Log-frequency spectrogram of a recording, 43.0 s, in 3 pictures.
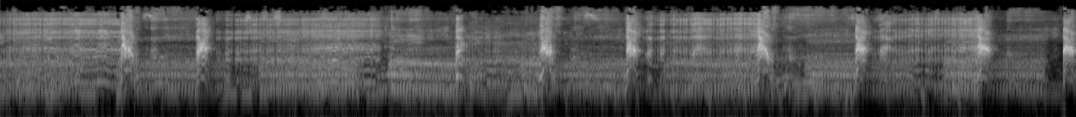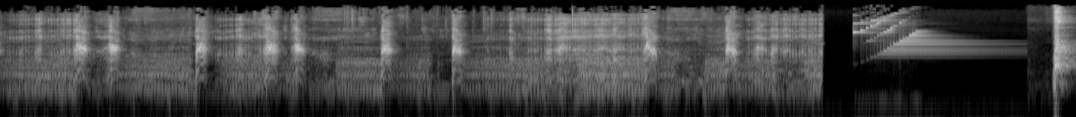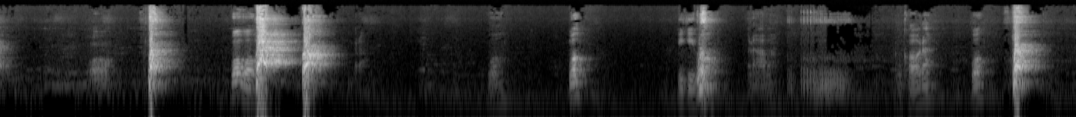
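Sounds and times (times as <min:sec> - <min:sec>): dog growling: 0:00.0 - 0:25.4, 0:38.7 - 0:40.2
dog barking sharply: 0:28.4 - 0:28.9, 0:30.7 - 0:31.1, 0:32.1 - 0:33.3, 0:38.0 - 0:38.4, 0:42.2 - 0:42.7.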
